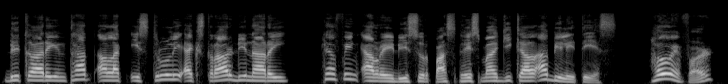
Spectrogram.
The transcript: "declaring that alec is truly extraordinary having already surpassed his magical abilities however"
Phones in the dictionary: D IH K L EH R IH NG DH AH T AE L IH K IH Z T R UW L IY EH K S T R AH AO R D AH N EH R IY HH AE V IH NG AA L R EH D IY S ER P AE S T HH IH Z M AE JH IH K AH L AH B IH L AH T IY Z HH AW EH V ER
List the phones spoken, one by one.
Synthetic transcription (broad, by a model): D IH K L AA R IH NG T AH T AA L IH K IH S T R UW L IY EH K S T R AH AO R D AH N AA R IY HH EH F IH NG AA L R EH D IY S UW P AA S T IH S M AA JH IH K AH L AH B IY L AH T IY S HH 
